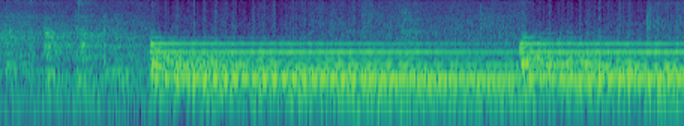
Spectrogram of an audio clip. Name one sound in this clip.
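Music plays through loudspeakers.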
